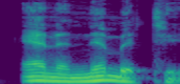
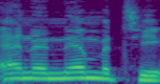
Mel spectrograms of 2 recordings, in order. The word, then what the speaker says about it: anonymity: would be the correct miso pronunciation the correct pronunciation is anonymity anonymity well it's not my fault they have like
